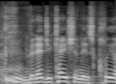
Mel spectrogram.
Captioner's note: cough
